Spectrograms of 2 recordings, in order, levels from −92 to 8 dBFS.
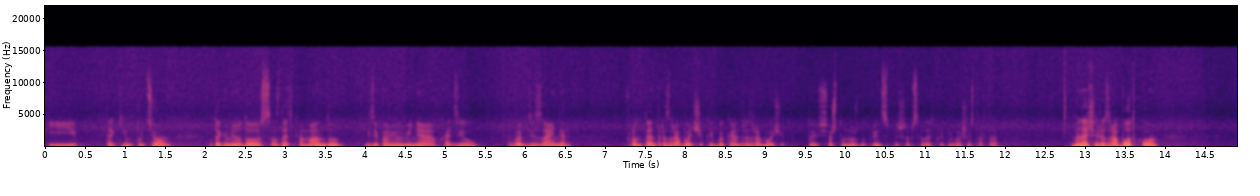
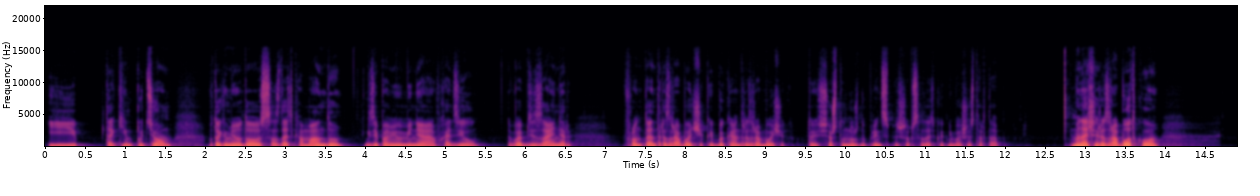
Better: second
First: hiss; noticeable; throughout; 20 dB below the speech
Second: none

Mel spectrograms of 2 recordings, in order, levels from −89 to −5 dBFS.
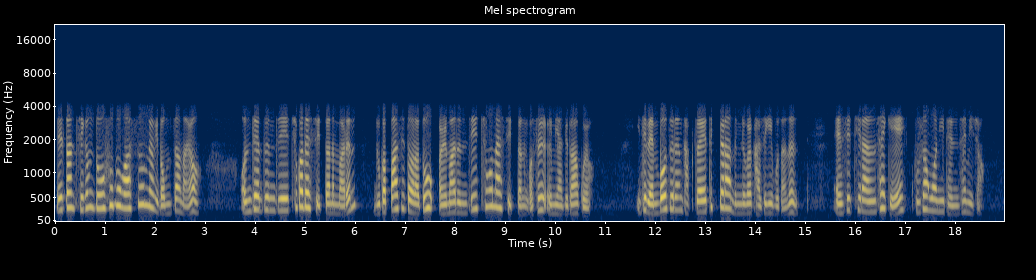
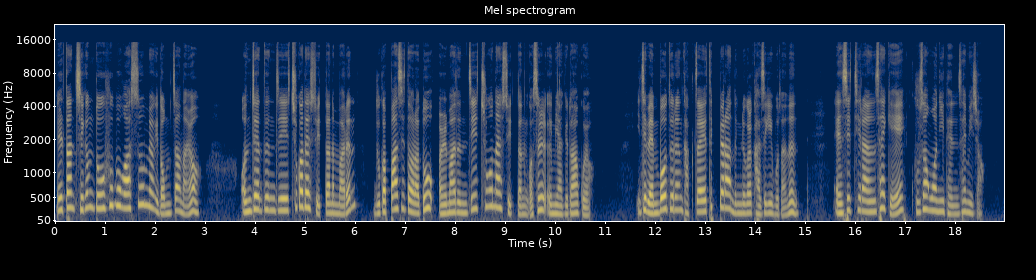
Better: second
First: phone-call audio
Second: none

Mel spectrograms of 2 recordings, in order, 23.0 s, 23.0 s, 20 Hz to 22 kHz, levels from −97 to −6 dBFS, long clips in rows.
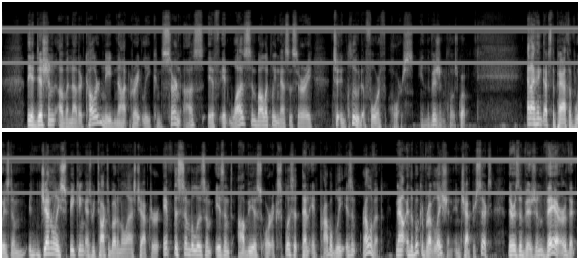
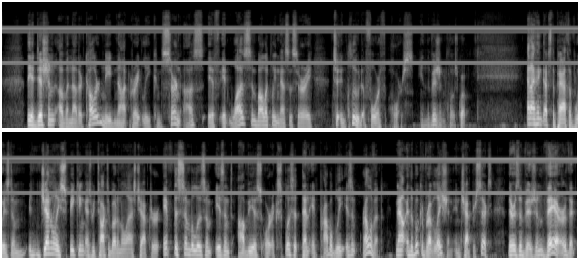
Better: neither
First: high-pitched whine; loud; throughout; 9 kHz, 9 dB below the speech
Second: high-pitched whine; loud; throughout; 9 kHz, 9 dB below the speech

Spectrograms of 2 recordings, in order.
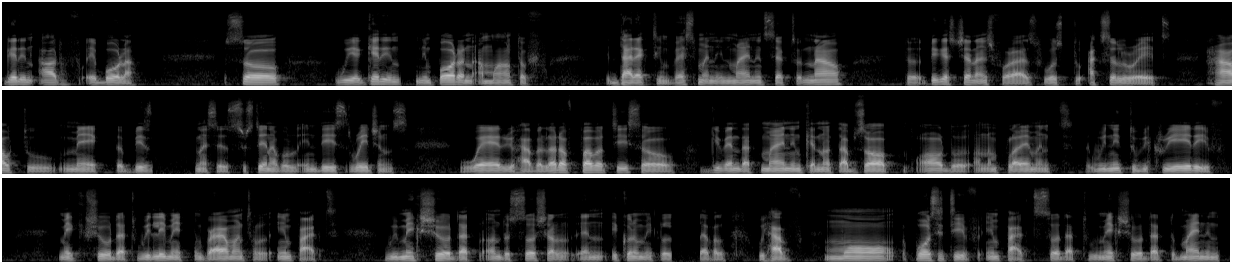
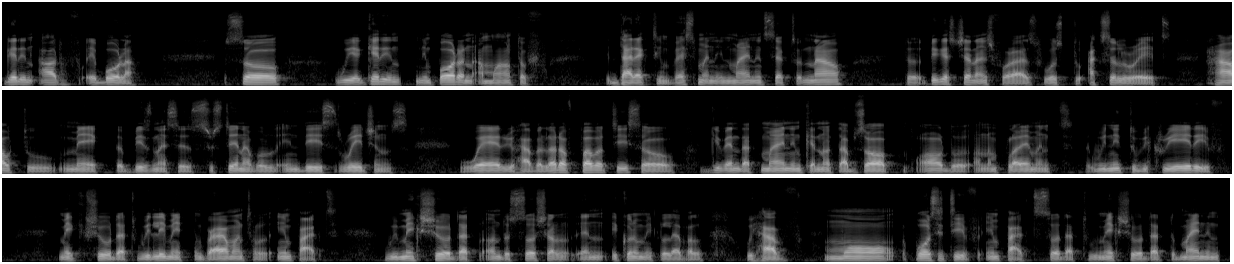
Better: second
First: audio freezing; at 14 s and at 31 s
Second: none

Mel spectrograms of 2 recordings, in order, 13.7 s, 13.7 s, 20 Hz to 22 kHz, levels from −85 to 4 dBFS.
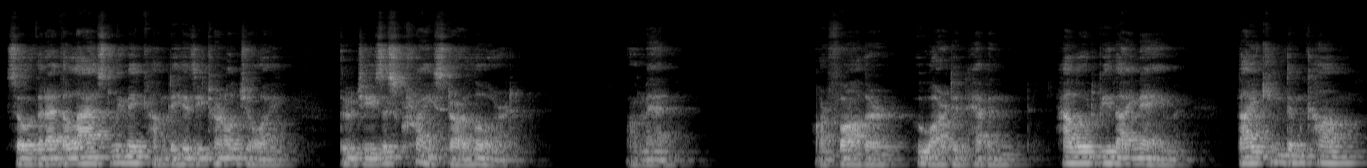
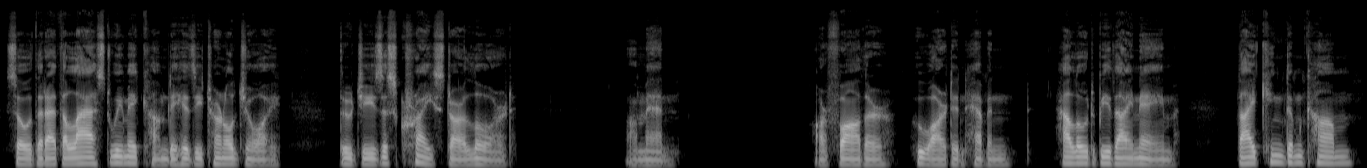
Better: second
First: room echo; noticeable; dies away in 0.6 s // off-mic speech; far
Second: none

